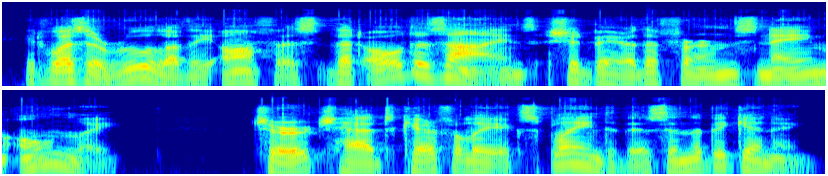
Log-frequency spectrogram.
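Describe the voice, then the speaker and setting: Male narrator for literary audiobook. Animated intonation, creaky low voice, expressive measured phrasing, slightly muffled recording. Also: no echo. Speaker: audiobook reader.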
